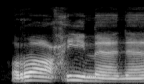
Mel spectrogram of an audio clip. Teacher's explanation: Rahimənə ra qalın oxunacaq burda.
